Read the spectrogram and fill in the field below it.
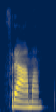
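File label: "frama", Sardinian, female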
